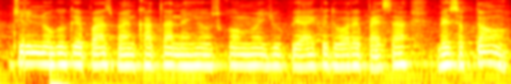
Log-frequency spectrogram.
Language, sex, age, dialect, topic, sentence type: Hindi, male, 18-24, Marwari Dhudhari, banking, question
